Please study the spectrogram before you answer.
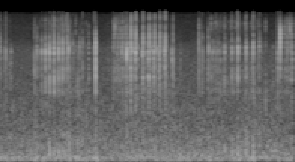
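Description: Long manicured nails run across and flick the teeth of a solid, hand-length pink plastic wide-tooth comb held close in front of the mic. Bursts of rapid, bright plastic ticks and ratchet-like clicks come in uneven waves over a soft low rumble, with a few sharper flicks standing out.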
